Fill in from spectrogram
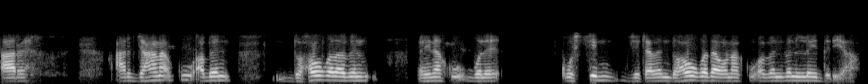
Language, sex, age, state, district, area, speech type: Santali, male, 18-30, West Bengal, Birbhum, rural, conversation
